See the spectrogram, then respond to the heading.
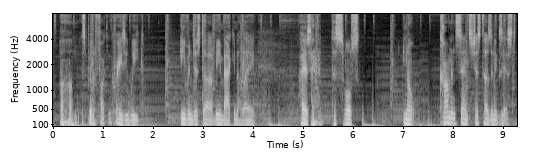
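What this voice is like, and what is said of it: Hoarse, strained lost voice. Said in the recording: “My voice is fucked up ... Lost my voice, obviously, screaming, yelling.”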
